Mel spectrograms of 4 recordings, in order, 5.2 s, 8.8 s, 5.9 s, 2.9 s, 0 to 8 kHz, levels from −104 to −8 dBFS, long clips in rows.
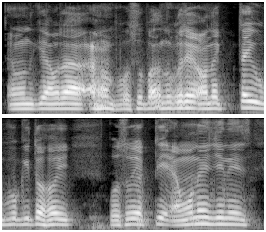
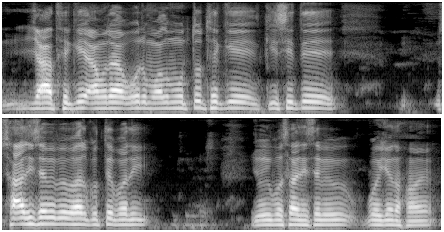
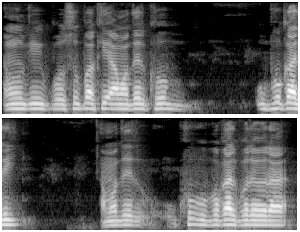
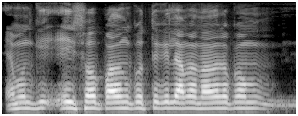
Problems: none marked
